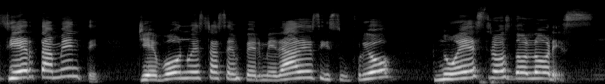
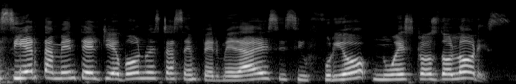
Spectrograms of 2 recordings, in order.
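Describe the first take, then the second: First: Slow, raised solemn reading of the verse; scripture reading. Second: Slow, raised solemn reading, stretching the last word; scripture reading. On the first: Preacher reading Isaiah to the congregation, slow and solemn. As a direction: lift each word of the verse slowly. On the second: Preacher repeating the verse to the congregation, slow and solemn. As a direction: draw out dolores at the end. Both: Acted.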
